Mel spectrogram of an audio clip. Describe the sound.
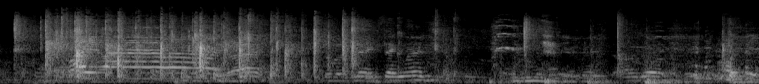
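A crowd claps steadily in a dense, crackling wash of many hands, loud at first and gradually thinning, with voices and cheering calls mixed through the applause, applauding a speaker after his speech.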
